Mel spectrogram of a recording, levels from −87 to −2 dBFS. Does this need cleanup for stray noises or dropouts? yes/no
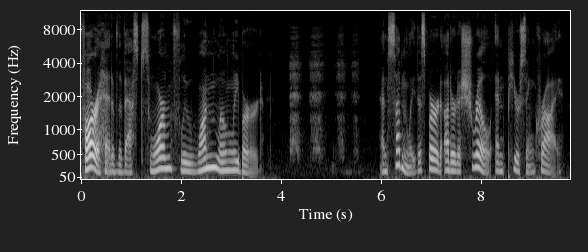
yes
